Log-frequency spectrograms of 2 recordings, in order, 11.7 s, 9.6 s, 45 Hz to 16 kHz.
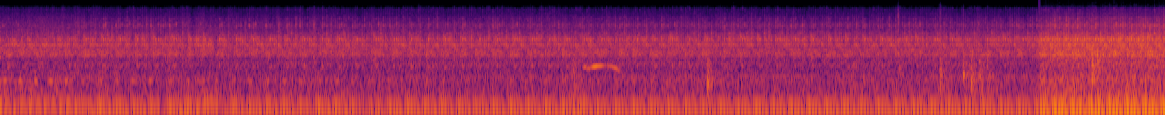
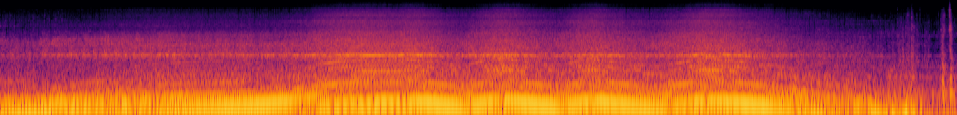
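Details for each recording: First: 1988 Chevy C2500 with a 6.2 diesel and Banks turbo, over 400,000 miles, after starting with a gas-soaked rag in the air filter, runs on its own with an even, steady clatter and no stumbling, then the noise steps up slightly. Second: 1988 Chevy C2500, 6.2 diesel with Banks turbo, over 400,000 miles: the deep drone swells as it is revved and held to test the boost gauge (it built a little boost), then dies; engine stalls after revving, restarts, cause unclear.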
